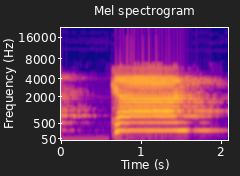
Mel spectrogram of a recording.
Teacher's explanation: Huruf kaf dia hams. Ya, syiddah. Hamsnya itu kita bunyikan ketika selesai syiddah. Biasanya hams itu keluar bersamaan.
